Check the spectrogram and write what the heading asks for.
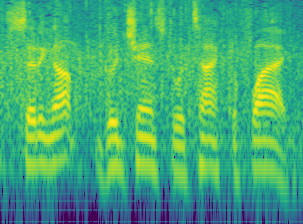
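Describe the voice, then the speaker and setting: A man's voice: mid-range voice, steady tone, moderate pace. A man giving play-by-play golf commentary as a broadcast announcer. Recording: music and crowd noise behind.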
